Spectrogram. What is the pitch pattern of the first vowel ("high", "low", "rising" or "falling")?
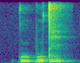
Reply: rising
